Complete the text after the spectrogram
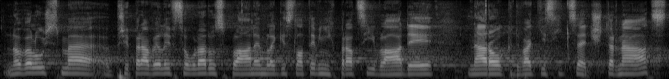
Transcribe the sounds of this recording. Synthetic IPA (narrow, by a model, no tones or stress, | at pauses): novɛluʃsmɛpr̝̥ɪpɾavɪlɪfso̞wladusplaːnɛmlɛɡɪslat̪ɪvɲiːxpɾat͡siːvlaːdɪ | naɾo̞ɡdvacɪsiːt͡sɛt͡ʃt̪r̩naːt͡st̪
